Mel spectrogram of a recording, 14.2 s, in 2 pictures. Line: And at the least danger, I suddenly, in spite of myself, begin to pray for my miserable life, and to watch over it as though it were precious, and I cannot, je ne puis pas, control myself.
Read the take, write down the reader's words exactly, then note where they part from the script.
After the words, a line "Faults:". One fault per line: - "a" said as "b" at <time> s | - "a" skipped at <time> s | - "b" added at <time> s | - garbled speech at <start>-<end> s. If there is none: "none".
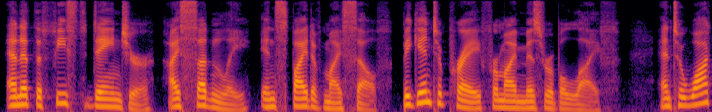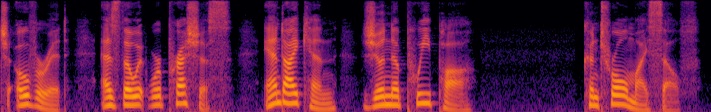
And at the feast danger, I suddenly, in spite of myself, begin to pray for my miserable life, and to watch over it as though it were precious, and I can, je ne puis pas, control myself.
Faults:
- "least" said as "feast" at 0.4 s
- "cannot" said as "can" at 10.1 s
